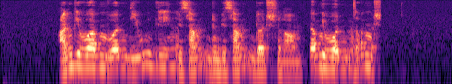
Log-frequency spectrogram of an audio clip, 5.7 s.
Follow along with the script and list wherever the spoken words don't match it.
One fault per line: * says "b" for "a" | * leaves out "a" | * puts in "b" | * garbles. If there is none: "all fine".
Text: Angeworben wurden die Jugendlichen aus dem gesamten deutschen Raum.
* says "gesamten" for "aus"
* garbles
